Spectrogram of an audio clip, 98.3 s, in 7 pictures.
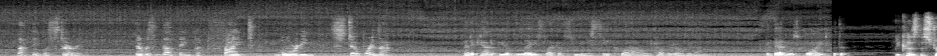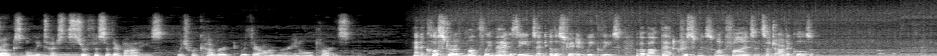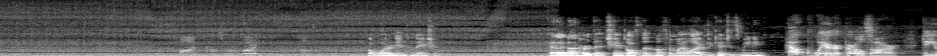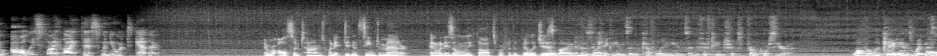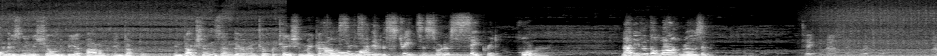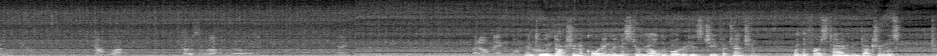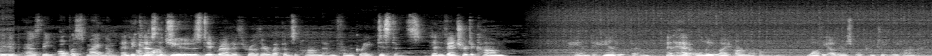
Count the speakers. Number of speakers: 10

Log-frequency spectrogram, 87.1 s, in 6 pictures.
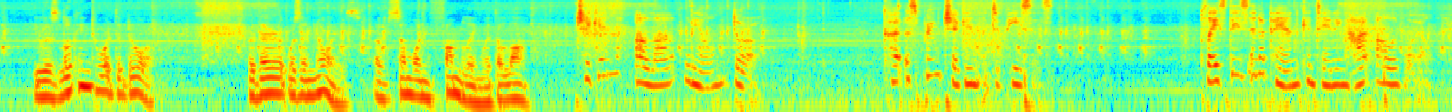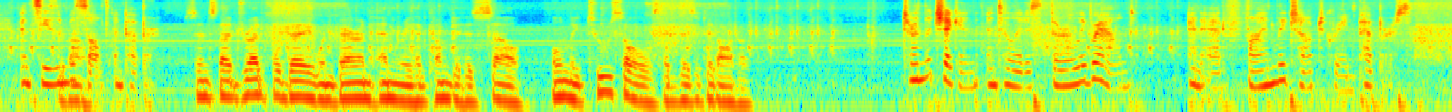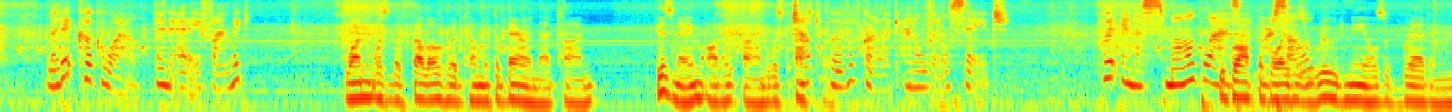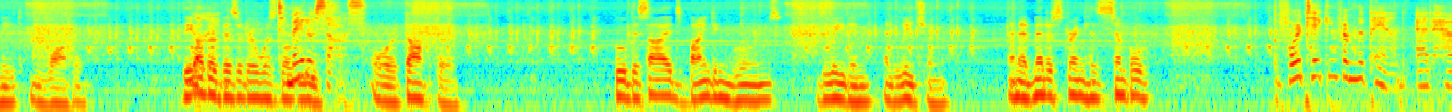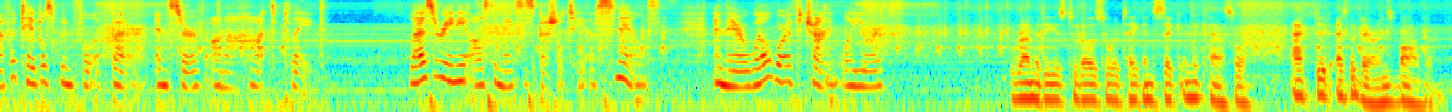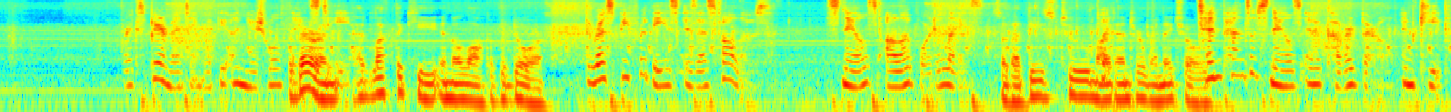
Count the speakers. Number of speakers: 2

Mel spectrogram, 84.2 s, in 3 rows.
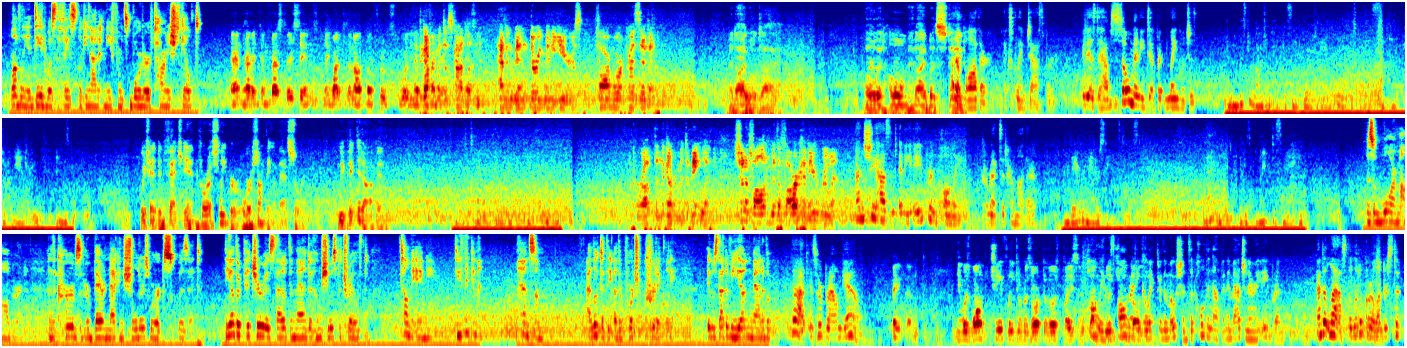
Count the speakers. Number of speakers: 7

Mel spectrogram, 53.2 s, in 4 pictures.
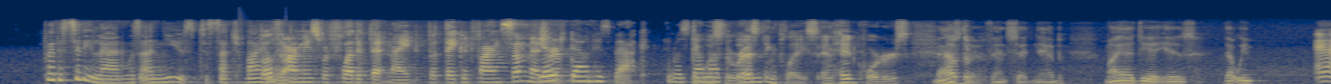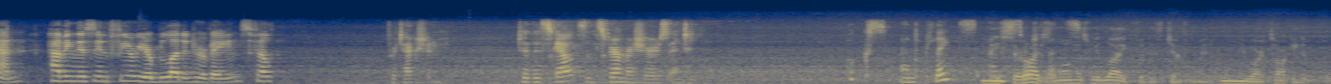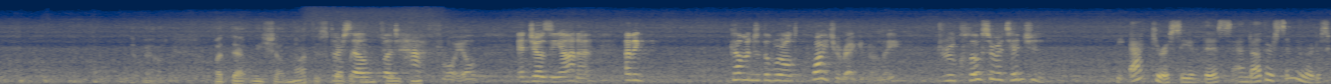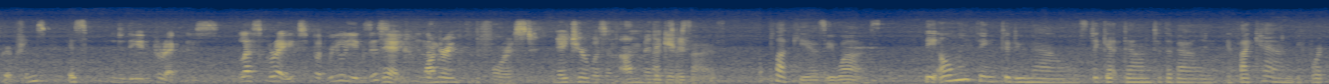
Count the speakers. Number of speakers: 6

